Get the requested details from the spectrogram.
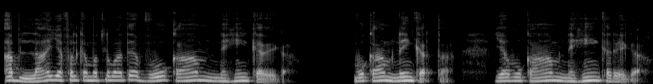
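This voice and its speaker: A man's voice: on the high side, steady tone, a little slow, dark tone. A man teaching Arabic grammar for reading the Quran, patiently repeating each example. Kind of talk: grammar lesson.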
